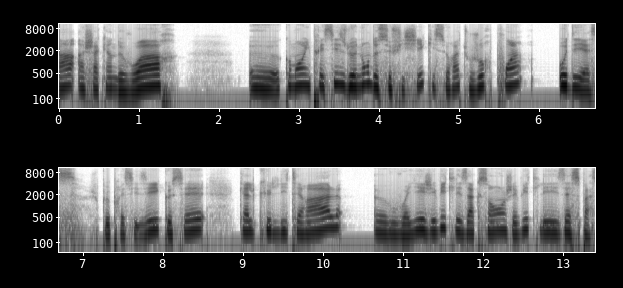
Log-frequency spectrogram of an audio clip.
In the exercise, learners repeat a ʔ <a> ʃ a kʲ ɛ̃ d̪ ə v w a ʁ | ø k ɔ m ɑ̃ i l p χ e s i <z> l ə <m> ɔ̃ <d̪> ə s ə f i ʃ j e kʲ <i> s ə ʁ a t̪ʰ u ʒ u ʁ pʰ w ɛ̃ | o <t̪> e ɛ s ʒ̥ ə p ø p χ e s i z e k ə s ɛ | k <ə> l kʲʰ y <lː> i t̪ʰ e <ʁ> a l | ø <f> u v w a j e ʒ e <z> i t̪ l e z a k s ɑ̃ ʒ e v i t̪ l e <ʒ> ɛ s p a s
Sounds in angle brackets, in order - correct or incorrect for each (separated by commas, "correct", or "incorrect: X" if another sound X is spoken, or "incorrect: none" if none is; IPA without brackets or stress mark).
correct, correct, incorrect: n, correct, correct, incorrect: d̪, incorrect: a, correct, correct, incorrect: v, incorrect: v, incorrect: z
